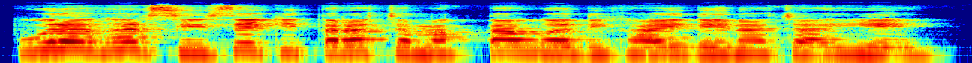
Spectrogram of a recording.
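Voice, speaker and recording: A woman's voice: medium pitch, normal speed, lightly acted. A woman voicing a bossy, scheming young daughter-in-law in a storybook tale, scolding and commanding.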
